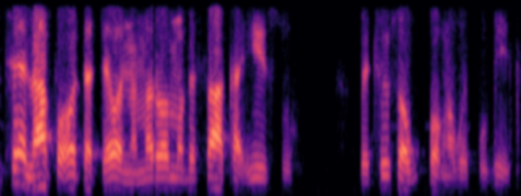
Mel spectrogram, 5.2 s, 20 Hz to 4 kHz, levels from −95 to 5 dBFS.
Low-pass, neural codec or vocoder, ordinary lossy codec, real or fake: 3.6 kHz; none; none; real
